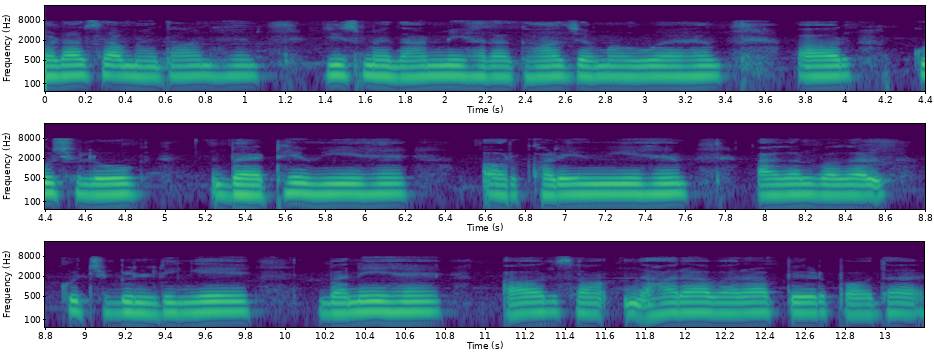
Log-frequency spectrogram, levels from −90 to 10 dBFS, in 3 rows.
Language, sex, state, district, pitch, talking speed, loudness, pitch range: Hindi, female, Chhattisgarh, Jashpur, 170 Hz, 155 wpm, -27 LUFS, 160-175 Hz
